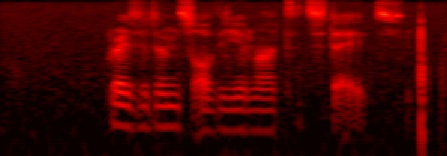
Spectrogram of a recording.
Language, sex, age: English, male, 19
